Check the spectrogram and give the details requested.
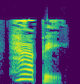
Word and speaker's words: happy: Happy, not happy.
